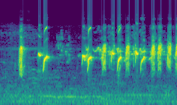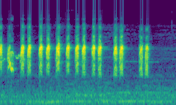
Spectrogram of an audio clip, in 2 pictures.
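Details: A few separated sliding notes from a wild sooty-headed bulbul pressing a rival, then a fast, even series of about twenty crisp clipped chirps before it stops.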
